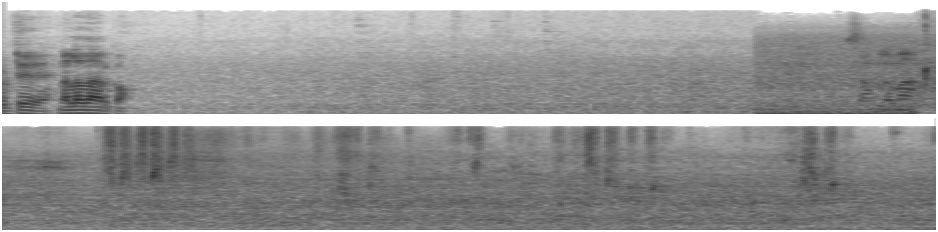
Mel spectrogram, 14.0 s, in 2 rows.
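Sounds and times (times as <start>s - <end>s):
train rumble and hiss inside coach: 4.7s - 14.0s.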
